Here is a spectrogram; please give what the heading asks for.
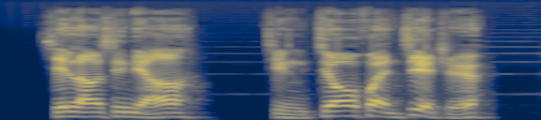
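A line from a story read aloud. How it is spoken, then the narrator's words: Announcer calling out. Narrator (Chinese): 司仪 喊道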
